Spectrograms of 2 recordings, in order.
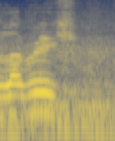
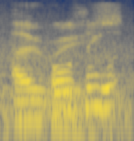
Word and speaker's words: Eau Rouge: 4th place, 5th, 6th, they're all coming down into La Rouge. Now I've got to pronounce that correctly for the first time. Eau Rouge and Radio.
